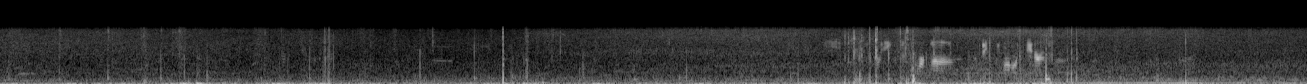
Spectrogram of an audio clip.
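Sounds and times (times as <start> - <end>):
street ambience: 0.0 - 13.0
quack-like pitched calls: 8.3 - 10.7.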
